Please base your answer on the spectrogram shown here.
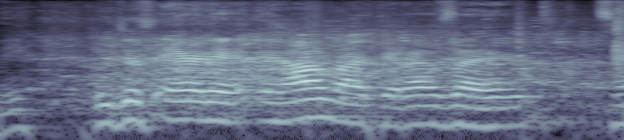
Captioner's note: laugh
